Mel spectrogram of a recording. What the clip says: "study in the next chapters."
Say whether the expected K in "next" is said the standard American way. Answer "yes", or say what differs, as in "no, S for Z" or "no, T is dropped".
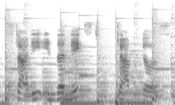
yes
